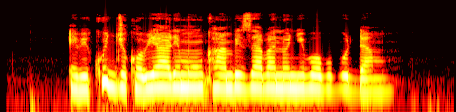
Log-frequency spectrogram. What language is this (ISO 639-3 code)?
lug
